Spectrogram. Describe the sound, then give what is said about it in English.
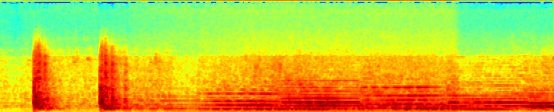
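Two loud, heavy knocks about a second apart from a creature inside a closet in a lab, followed by a swelling, sustained low droning tone that lingers to the end. “Assistant Kurt overhears their conversation, or at least the creature's knocking.”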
